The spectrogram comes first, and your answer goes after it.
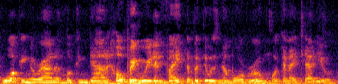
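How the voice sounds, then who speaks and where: A woman with a New York accent talks at a fairly quick pace in a very deep, low pitch, amid noticeable background noise and audible room echo. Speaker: retirement community resident. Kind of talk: casual chat.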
